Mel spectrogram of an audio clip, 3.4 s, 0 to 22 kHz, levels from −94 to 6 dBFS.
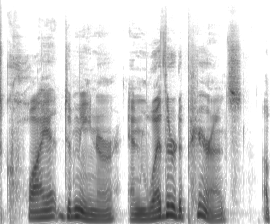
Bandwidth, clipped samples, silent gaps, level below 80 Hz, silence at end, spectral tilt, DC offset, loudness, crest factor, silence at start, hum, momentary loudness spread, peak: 11.5 kHz; under 0.1%; none; -40 dBFS; 0 s; -6.5 dB/octave; under 0.1%; -22 LUFS; 16 dB; 0.1 s; none; 10 LU; -6 dBFS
